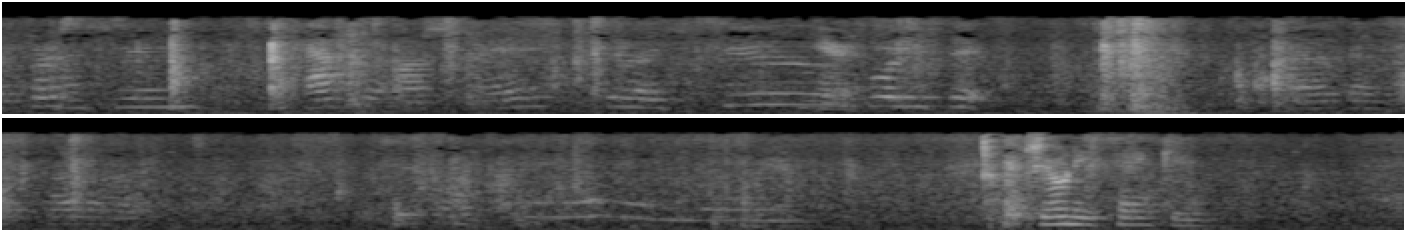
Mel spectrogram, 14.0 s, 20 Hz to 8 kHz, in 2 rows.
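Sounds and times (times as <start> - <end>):
speech: 0.2 - 5.9, 6.5 - 7.7, 9.0 - 11.1, 12.0 - 13.2
door shutting with a solid thud: 5.5 - 6.1.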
